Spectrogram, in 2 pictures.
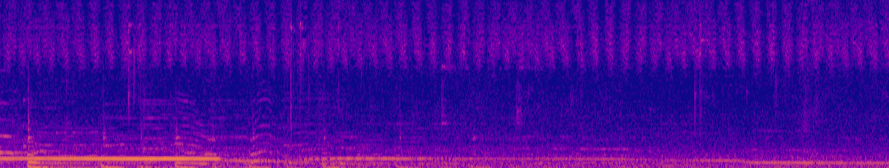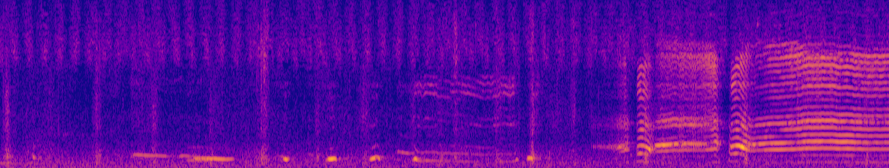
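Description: Crying and sobbing in a dramatized scene from an audio drama, starting quieter, then turning into short broken sobs that come more often in the second half, ending in a higher, wailing cry.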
